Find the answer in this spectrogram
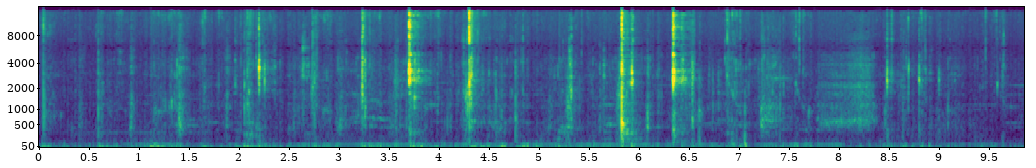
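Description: Close-miked chewing and biting of chow mein noodles, with a string of sharp clicks and smacks, the loudest around the middle.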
